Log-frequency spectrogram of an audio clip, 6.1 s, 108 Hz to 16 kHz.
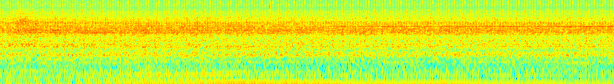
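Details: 2010 Honda Fit after alternator replacement, old unit at 100,000 miles with split case; steady, even idle with smooth low hum, no knocks, ticks or squeals, charging 14.8 volts. Normal idle.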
